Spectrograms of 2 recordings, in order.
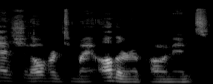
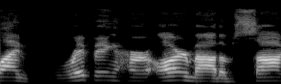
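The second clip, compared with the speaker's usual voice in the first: plain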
